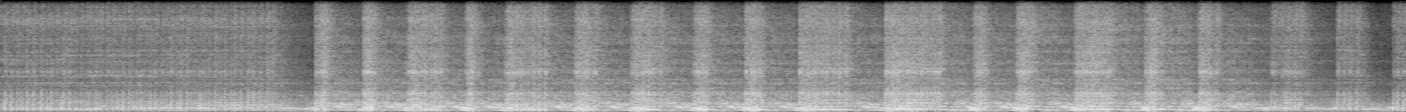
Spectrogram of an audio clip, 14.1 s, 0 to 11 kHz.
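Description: Yamaha RX King's 135cc two-stroke single-cylinder engine, fitted with an aftermarket exhaust, running at a steady speed for about three seconds. It is then blipped over and over, the revs rising and falling about twice a second.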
